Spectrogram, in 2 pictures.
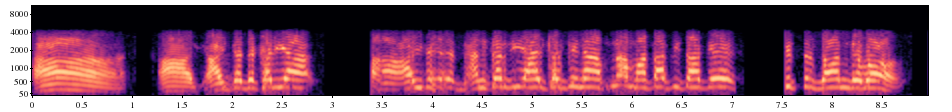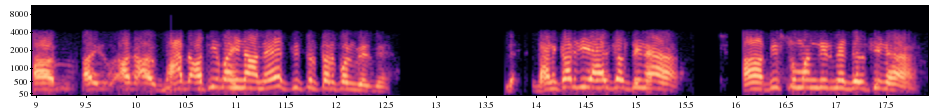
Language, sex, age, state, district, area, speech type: Maithili, male, 60+, Bihar, Muzaffarpur, rural, conversation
